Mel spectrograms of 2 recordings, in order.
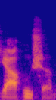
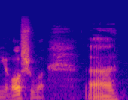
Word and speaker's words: Yehoshua: It refers to Jesus as Yahusha, but that's apparently their preferred pronunciation of the name Joshua. Of what would be in a standard pronunciation Yehoshua. Or for one Westers, Yahawashai.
